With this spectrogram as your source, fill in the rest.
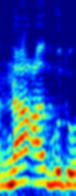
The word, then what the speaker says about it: نعبد: بعض یہاں پر قلقلہ کرتے ہیں، نعبد، نا نہیں ہے، قلقلہ نہیں ہے، نعبد، نعبد عین ہے، عین قلقلہ نہیں ہوتا ہے.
